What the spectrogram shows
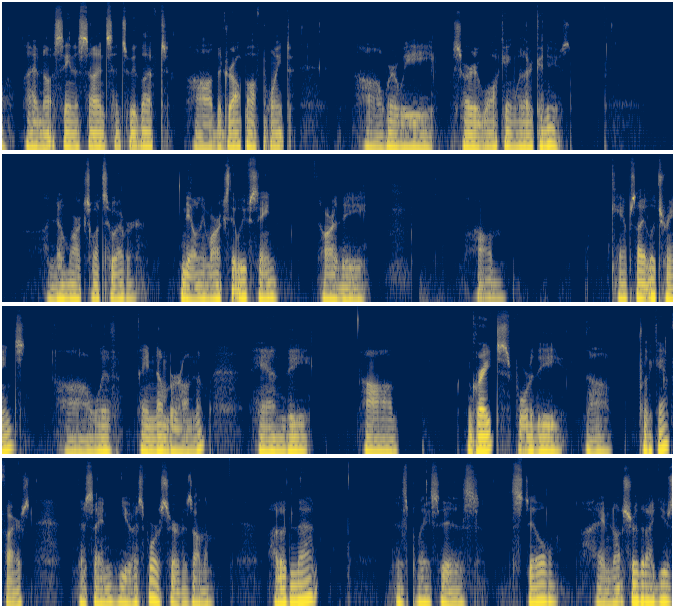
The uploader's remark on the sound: ROR From The Boundary Waters. While there, I pulled out the recorder and described my trip. Here it is, no processing, just a few edits for misspoken words. In the quiet spots, listen for the stillness around me.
